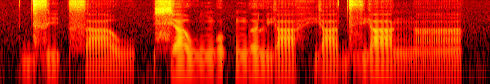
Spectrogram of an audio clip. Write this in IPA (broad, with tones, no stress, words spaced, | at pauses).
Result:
d͡zi˦ʔsa˧w | ɕa˦wŋo˦ʔŋə˦lja˧ hja˧d͡zja˥˧ ŋã˨˦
